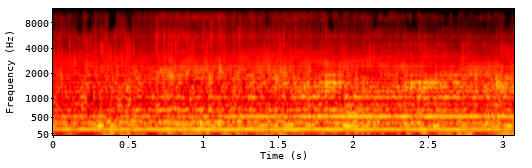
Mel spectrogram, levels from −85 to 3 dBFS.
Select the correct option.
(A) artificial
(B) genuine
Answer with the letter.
A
